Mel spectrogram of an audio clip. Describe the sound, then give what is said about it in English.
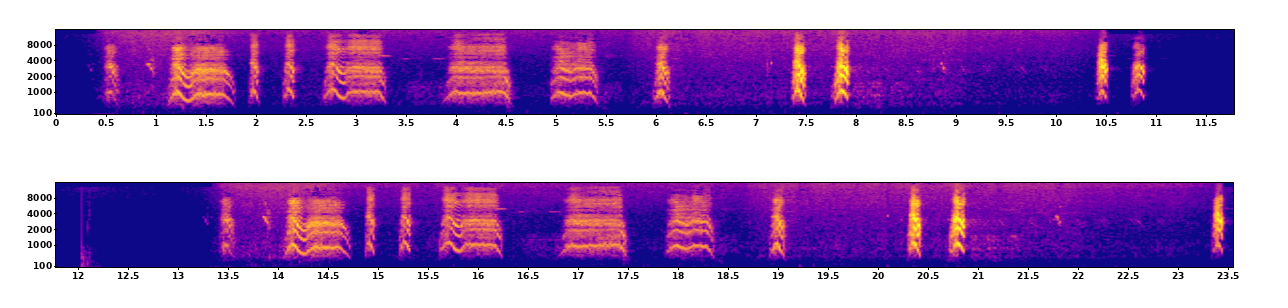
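A short-eared owl gives many harsh, raspy, high barking calls in two long bouts separated by a quiet pause, each call short and sharply cut off, alone with no voices. “Short-eared owl.”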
